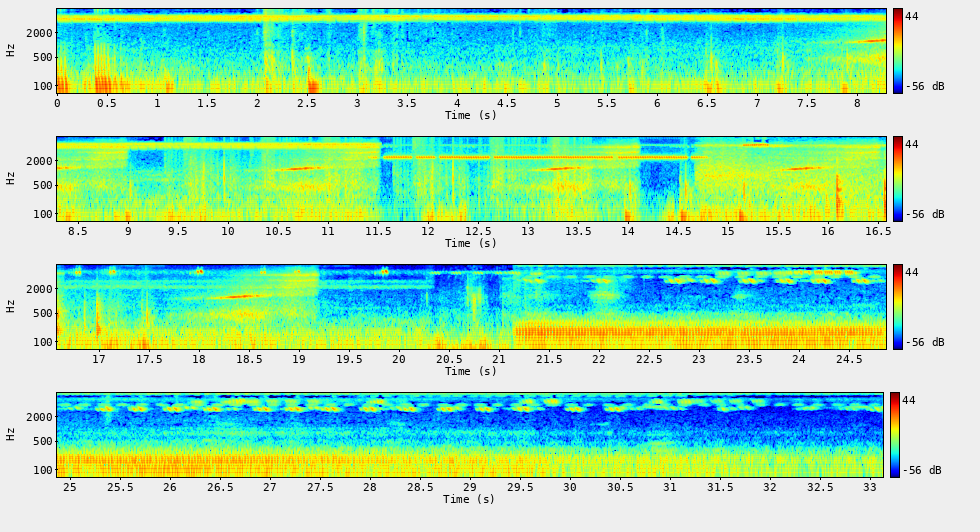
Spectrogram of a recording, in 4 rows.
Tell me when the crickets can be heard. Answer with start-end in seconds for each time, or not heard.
0.0-33.0.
